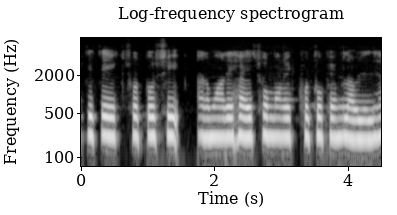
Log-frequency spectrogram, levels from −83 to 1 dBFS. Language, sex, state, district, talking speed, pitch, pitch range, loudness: Marathi, female, Maharashtra, Chandrapur, 160 wpm, 210 Hz, 205-215 Hz, -14 LUFS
